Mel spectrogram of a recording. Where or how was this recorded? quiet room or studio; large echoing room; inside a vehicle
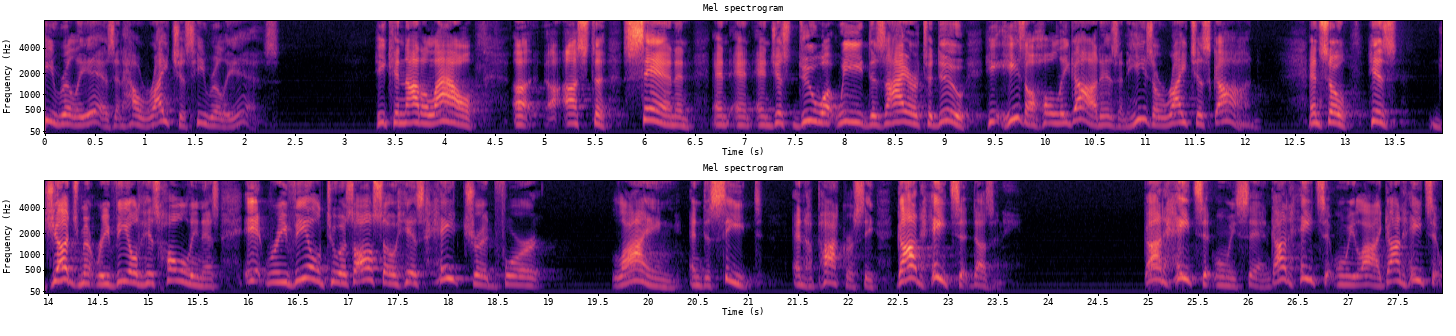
large echoing room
